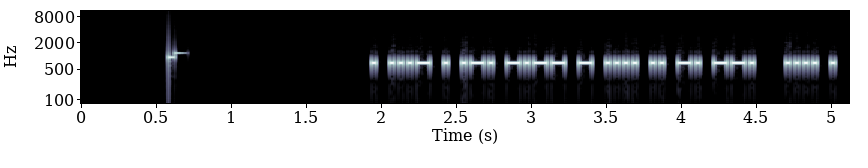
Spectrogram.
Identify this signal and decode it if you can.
Morse code, heard as a keyed tone, about 37 wpm, 700 Hz. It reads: EVERYTHING HE
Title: Sentences from Top 1000 Words - Review Part 6 - 40wpm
